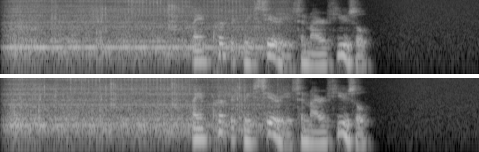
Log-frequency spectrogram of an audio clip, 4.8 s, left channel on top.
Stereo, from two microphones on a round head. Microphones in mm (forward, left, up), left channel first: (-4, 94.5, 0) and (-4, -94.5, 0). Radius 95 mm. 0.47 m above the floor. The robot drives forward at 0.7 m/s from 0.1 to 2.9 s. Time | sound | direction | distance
1.9 | a man speaking | 60° right (ahead or behind) | 1.7 m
